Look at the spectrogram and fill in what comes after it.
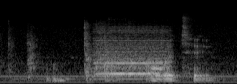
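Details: Mechanical clicks and a whirring turn as phoropter lenses switch during a real optometrist eye examination, with a steady hum behind.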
